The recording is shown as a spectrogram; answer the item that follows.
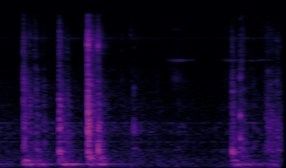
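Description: Keys tapped on a computer keyboard to enter a command: a few quick clustered clicks, a pause, then one more keystroke, close and fairly quiet in a still room.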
